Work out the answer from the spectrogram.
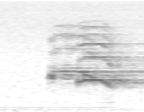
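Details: Common crane (Grus grus) in woody Finnish early-spring scenery gives one loud, rich trumpeting note breaking into a second, slightly lower falling tone, about a second long, over a quiet background.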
